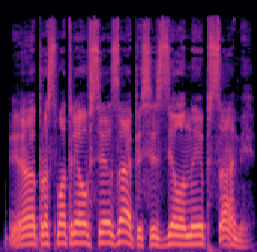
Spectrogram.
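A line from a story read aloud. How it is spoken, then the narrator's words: Plain. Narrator (Russian): сказал он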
